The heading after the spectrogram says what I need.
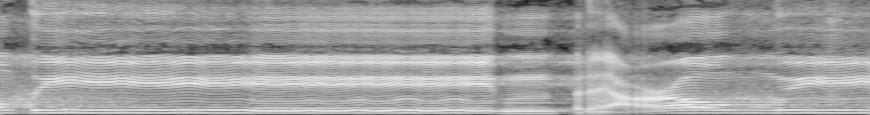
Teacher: Seperti yang kita baca sad dot Allah ya, bukan sad dot dot ya kan. Biasa kalau kita baca azim, azim ya, keluar ujung lidah sedikit.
